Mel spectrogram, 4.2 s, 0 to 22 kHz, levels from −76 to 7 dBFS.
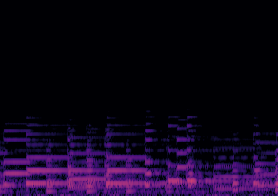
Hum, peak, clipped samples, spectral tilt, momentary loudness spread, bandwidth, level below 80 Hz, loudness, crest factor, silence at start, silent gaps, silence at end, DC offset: none; -24 dBFS; under 0.1%; -10.5 dB/octave; 6 LU; 3.1 kHz; -64 dBFS; -41 LUFS; 16 dB; 0 s; none; 0 s; under 0.1%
